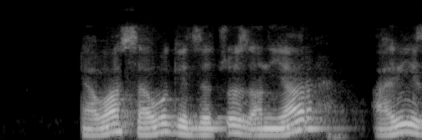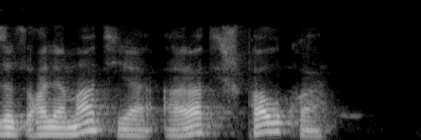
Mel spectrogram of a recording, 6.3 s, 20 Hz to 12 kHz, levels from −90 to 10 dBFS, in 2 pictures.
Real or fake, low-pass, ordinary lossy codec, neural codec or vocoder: real; 7.2 kHz; Opus, 32 kbps; none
